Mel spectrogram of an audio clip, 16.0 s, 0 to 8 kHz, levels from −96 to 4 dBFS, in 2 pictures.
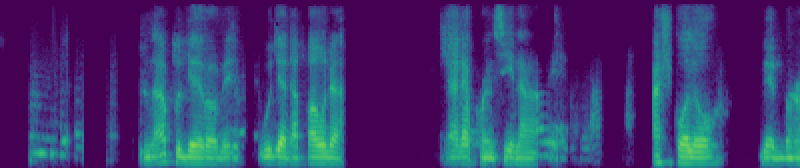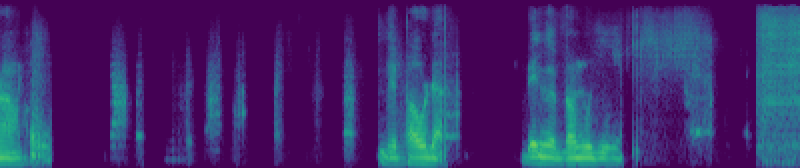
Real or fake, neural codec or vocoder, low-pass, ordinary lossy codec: fake; codec, 16 kHz, 1 kbps, X-Codec, HuBERT features, trained on general audio; 7.2 kHz; MP3, 48 kbps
